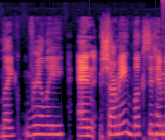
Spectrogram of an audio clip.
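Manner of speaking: ordinary talk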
